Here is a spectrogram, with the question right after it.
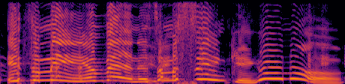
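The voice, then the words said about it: Exaggerated mock Italian accent. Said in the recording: “a racist Italian accent”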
